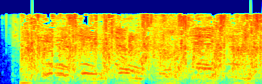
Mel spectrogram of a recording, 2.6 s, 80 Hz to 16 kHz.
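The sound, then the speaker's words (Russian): A protest group of 30 to 40 people on Lenin Street near a McDonald's restaurant claps hands in a steady, continuous wash of applause, about half an hour after the protest began, with a murmur of voices mixed in throughout, fairly loud from start to finish. “На улице Ленина возле ресторана «Макдональдс» группа людей из 30-40 человек примерно через полчаса после начала акции стала хлопать в ладоши.”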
